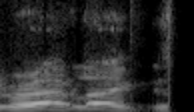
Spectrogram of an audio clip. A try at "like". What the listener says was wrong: I do think your placement could go a little lower on the I sound.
